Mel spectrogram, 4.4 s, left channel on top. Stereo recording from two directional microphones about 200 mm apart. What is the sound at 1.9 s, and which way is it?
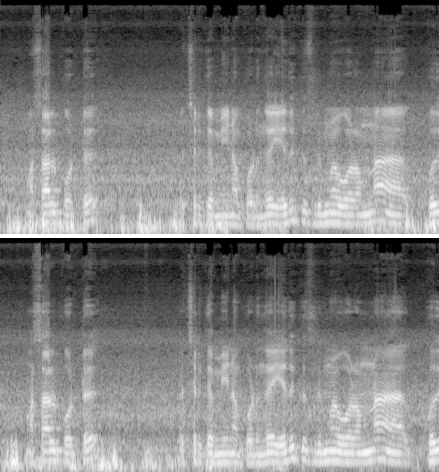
Speech, centre (ahead or behind).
